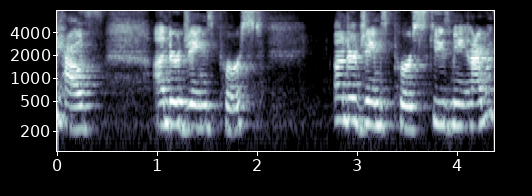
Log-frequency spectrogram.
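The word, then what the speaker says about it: James Perse: Next brand is James Purse.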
